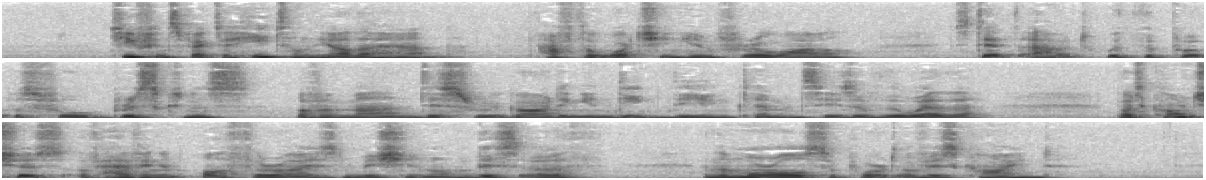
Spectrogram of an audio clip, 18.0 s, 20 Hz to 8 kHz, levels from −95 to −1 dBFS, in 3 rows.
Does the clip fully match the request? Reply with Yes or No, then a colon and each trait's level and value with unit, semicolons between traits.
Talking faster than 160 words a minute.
No: average, 155 wpm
